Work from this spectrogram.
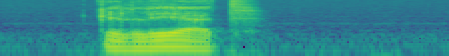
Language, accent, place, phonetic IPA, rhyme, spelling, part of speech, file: German, Germany, Berlin, [ɡəˈleːɐ̯t], -eːɐ̯t, gelehrt, adjective / verb, De-gelehrt.ogg
- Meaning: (verb) past participle of lehren; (adjective) learned, scholarly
